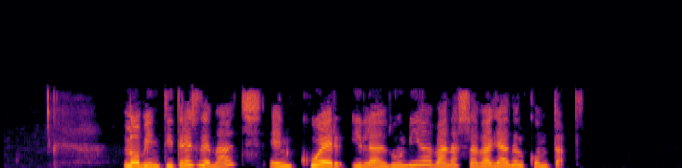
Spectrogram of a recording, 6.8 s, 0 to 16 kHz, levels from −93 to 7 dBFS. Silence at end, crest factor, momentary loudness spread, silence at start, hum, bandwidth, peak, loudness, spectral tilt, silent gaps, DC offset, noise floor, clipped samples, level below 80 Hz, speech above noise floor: 1.2 s; 18 dB; 15 LU; 0.55 s; none; 7.8 kHz; -2 dBFS; -18 LUFS; -2.5 dB/octave; none; under 0.1%; -88 dBFS; under 0.1%; -64 dBFS; 70 dB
